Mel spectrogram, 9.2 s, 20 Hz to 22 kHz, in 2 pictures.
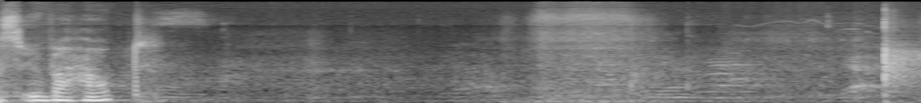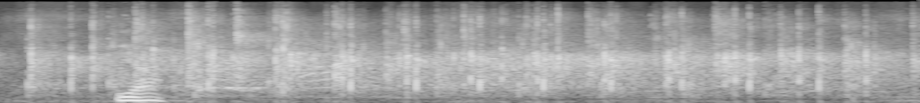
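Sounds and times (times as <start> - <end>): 
speech: 0.0 - 0.9, 5.2 - 5.6
crowd applauding: 4.3 - 9.2.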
